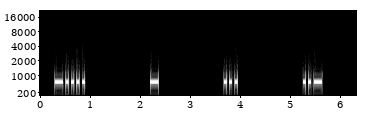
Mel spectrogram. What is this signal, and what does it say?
Morse code, heard as a keyed tone, about 22 wpm, spaced as for 6 wpm, 700 Hz. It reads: 6TSU
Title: USA Call Signs - 8x Character Spacing - 22wpm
